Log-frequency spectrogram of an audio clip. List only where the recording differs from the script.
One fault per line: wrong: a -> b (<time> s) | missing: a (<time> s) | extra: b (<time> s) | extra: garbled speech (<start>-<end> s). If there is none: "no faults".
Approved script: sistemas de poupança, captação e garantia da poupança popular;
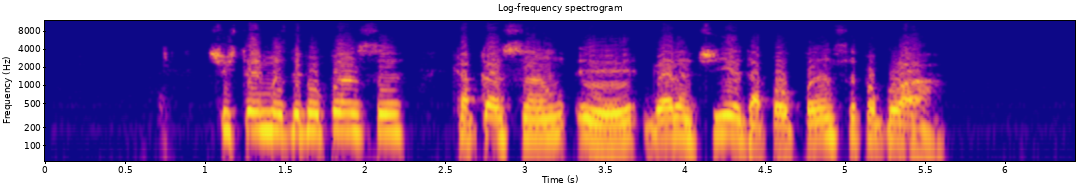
no faults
